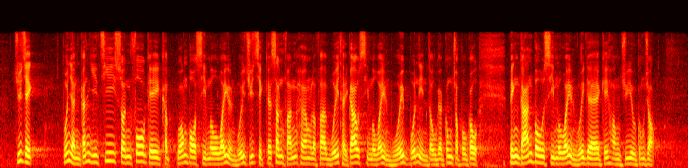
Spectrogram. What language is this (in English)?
Cantonese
